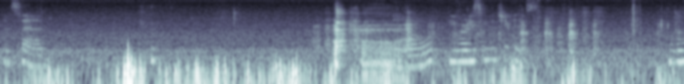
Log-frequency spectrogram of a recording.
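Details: Golden Retriever female arguing over bedtime in a small room, wanting to visit her chickens; low growly grumbles rise into a sliding, wavering whine, while a woman talks back over her throughout.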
